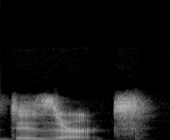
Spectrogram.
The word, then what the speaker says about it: dessert: in the desert so this is Desert this is dessert and then to Desert means to abandon okay next one um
